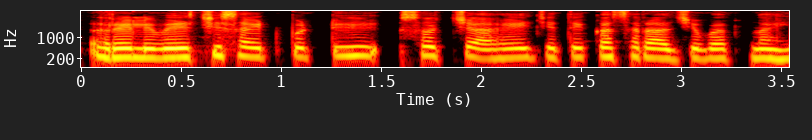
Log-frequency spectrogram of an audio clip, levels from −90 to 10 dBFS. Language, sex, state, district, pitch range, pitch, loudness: Marathi, female, Maharashtra, Pune, 220-240 Hz, 230 Hz, -17 LUFS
